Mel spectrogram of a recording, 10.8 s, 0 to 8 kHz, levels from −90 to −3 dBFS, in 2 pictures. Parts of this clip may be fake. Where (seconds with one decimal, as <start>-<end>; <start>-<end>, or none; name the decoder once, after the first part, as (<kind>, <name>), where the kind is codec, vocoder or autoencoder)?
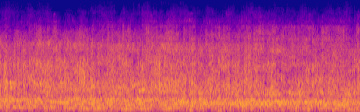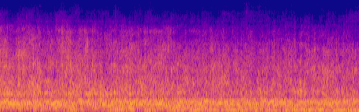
0.0-10.8 (codec, HILCodec)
